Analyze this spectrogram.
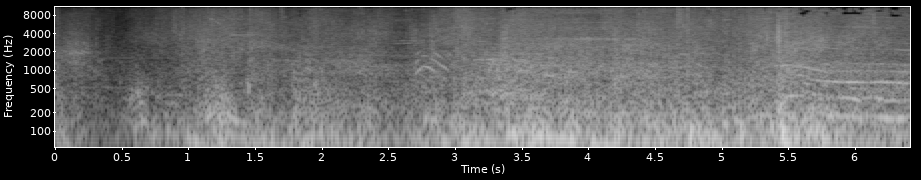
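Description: Game spell effects burst and whoosh.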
